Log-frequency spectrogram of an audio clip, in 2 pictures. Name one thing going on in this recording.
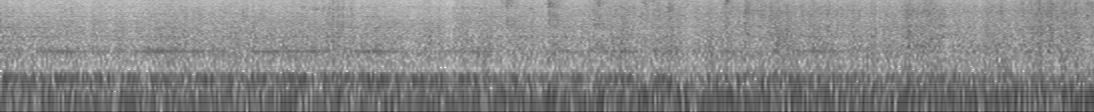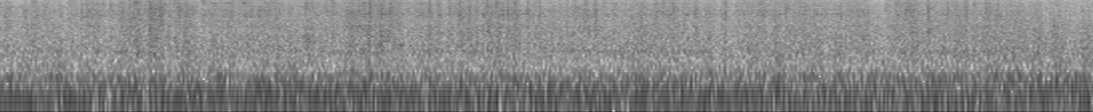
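A twin-engine jet airliner's engines roar at takeoff power as the jet rolls down a runway.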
